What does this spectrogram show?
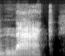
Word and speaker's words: knack: like it but also remember Knack is with a silent k like knife so The Knack My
